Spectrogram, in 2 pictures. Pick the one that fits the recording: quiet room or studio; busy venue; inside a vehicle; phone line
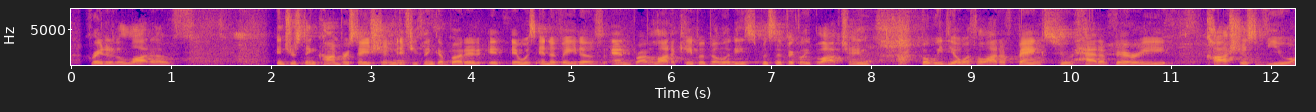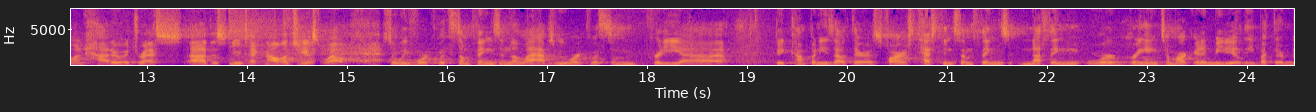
busy venue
